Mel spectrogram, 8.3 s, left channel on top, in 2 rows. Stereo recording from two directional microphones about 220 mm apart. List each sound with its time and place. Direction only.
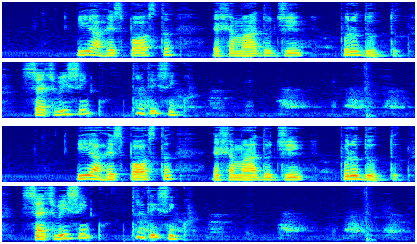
0.7 s speech: 30° right (ahead or behind)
